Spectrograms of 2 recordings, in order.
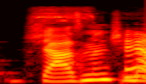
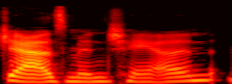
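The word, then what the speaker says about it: Jessamine Chan: So Jasmine Chan. – Now you're in the know. You're in the know with all of us that it's pronounced Jasmine Chan.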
